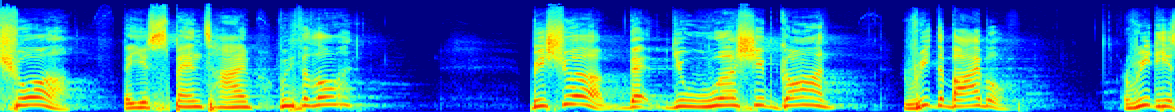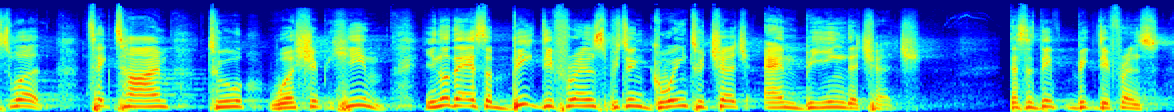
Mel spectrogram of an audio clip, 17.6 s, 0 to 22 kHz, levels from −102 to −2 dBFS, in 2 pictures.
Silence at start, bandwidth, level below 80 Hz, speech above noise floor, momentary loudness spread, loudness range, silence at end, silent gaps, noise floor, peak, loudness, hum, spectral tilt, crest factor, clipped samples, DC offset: 0 s; 17.5 kHz; -54 dBFS; 51 dB; 10 LU; 3 LU; 0.15 s; none; -74 dBFS; -2 dBFS; -22 LUFS; none; -4 dB/octave; 20 dB; under 0.1%; under 0.1%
